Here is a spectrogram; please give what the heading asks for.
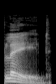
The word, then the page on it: blade: anglais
